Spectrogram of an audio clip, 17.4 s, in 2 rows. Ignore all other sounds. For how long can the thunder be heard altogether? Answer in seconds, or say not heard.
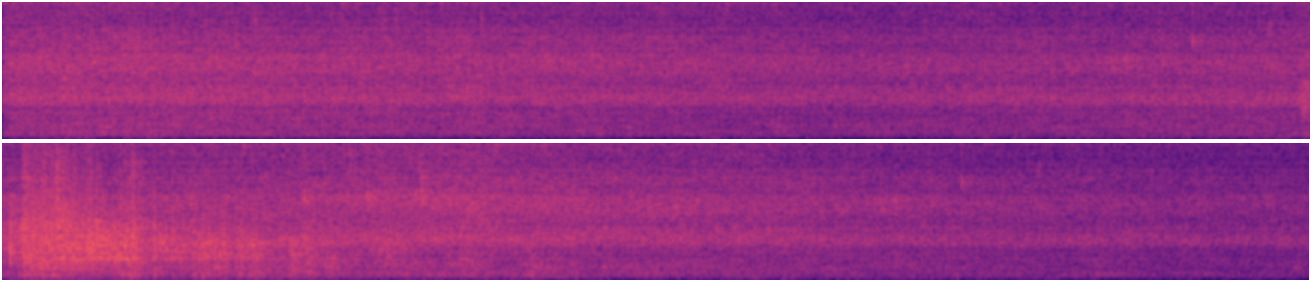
4 s.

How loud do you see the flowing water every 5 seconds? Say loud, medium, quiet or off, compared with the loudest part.
loud, loud, loud, medium.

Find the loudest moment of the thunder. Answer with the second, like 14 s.
9 s.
